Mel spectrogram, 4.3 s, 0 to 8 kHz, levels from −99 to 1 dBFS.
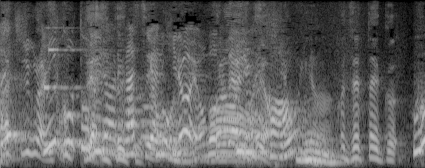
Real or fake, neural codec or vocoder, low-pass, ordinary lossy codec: real; none; none; none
